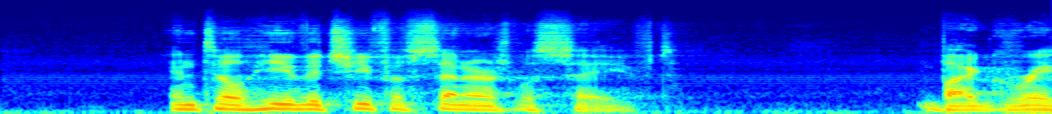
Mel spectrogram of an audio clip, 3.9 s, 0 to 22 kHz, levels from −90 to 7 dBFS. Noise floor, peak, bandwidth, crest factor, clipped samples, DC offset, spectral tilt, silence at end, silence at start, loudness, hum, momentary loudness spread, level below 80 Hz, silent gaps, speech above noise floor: -53 dBFS; -6 dBFS; 13 kHz; 18 dB; under 0.1%; under 0.1%; -5.5 dB/octave; 0 s; 0.65 s; -23 LUFS; none; 13 LU; -46 dBFS; none; 31 dB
